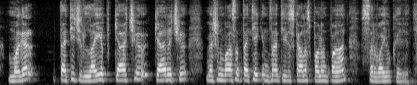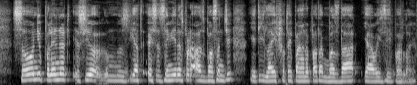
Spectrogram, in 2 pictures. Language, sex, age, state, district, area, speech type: Kashmiri, male, 18-30, Jammu and Kashmir, Shopian, rural, spontaneous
